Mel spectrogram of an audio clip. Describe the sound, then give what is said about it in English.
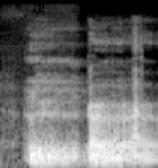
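A person imitates a little bulldog's bark with two long, gravelly, growling woofs in quick succession, loud, with no other talking. “Like a little bulldog. I'm still in preseason. I still got a preseason bark.”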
